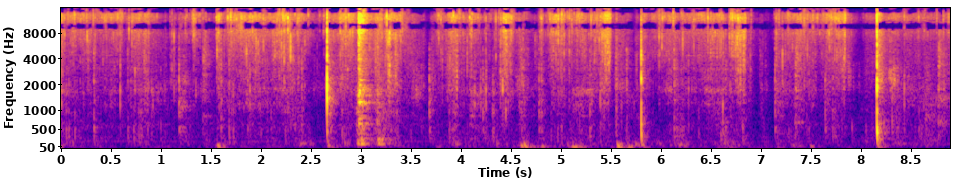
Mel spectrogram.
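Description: Boiled potatoes being mashed with a plastic potato masher in a plastic bowl: irregular soft squelching and crumbling, with a few sharper knocks of the masher against the bowl.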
